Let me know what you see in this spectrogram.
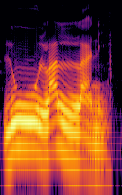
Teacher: Karena nun sukunnya bertemu dengan huruf lam, maka nun sukun ini wajib diidghamkan. Inilah yang disebut dengan idgham bila gunnah.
